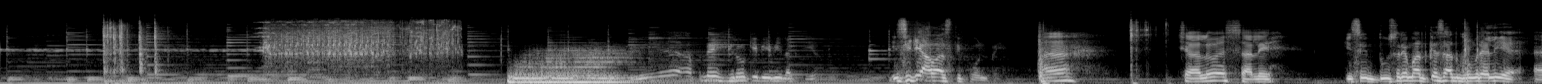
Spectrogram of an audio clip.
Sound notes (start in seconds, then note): 1.0 answering machine rewinding; 10.3 sighs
